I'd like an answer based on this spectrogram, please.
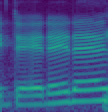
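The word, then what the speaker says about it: Dedede: say is it D I say DDD some people say day day day but I don't like that and really bad at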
